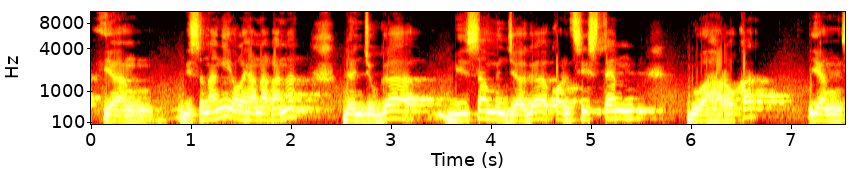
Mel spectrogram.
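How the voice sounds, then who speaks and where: A man's voice: on the high side, darkish tone, roomy sound, rough recording. A man teaching Quran recitation melodies, explaining patiently and singing short demonstrations for listeners to repeat.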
